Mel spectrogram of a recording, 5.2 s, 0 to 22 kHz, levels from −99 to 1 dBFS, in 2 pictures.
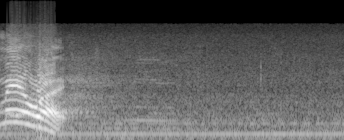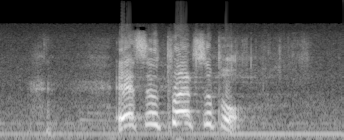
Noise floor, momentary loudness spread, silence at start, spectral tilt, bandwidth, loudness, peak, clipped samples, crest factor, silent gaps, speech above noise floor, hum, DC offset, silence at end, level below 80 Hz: -33 dBFS; 27 LU; 0 s; -3.5 dB/octave; 12 kHz; -9 LUFS; 0 dBFS; 0.7%; 12 dB; none; 24 dB; none; under 0.1%; 0 s; -42 dBFS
